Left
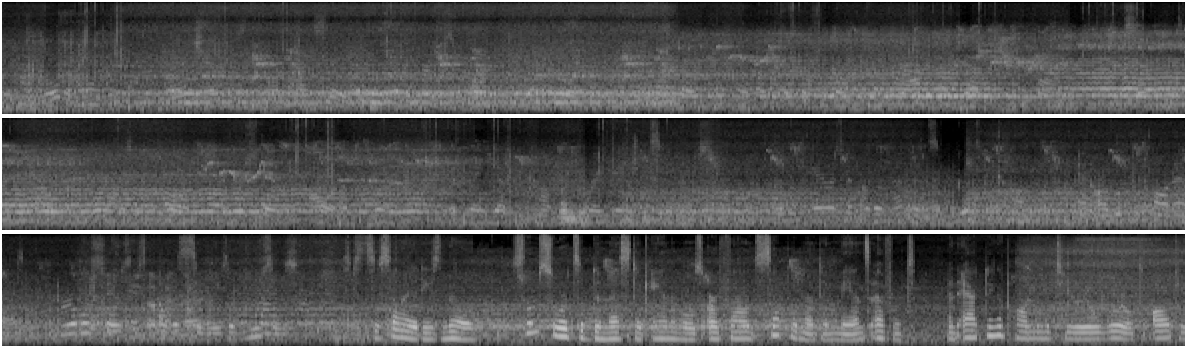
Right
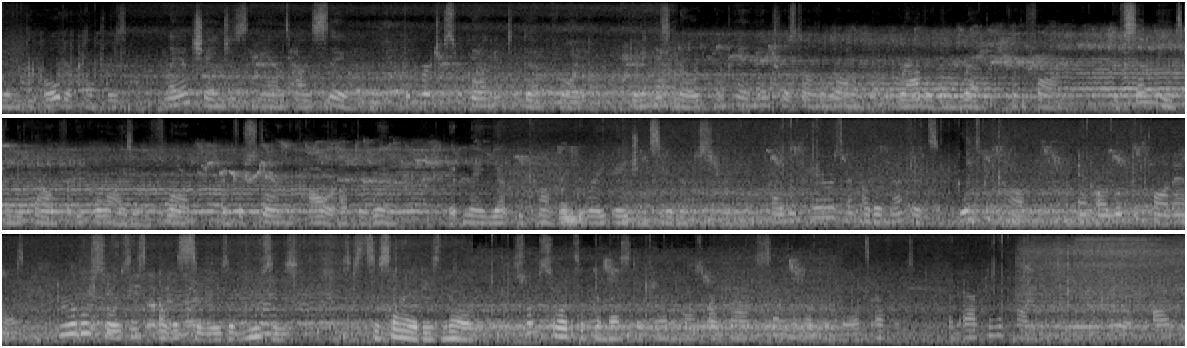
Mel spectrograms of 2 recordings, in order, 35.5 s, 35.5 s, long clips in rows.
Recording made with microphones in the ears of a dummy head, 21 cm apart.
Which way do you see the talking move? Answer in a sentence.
You can hear the talking go from the right side to the left.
